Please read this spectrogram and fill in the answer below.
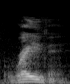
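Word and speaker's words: Ravon: only see me as Raven That's my name my name is Raven uh spelled r a v o n so spelled like Ron but pronounced Raven people only see me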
